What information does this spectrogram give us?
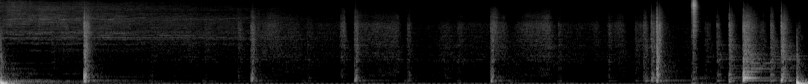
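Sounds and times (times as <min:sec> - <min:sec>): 
jazz brush drum loop: 0:00.0 - 0:03.5.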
